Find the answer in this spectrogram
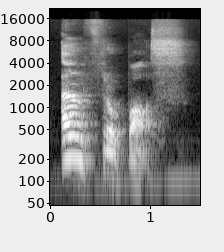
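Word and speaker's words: ἄνθρωπος: anthropos anthropos homem humanidade essa palavra termina como a sílaba em breve os sendo assim o assento e vai cair na antepenúltima sílaba da palavra nesse caso antropos vai a ocorrer na hum que é a sílaba tônica neste caso e quando a última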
